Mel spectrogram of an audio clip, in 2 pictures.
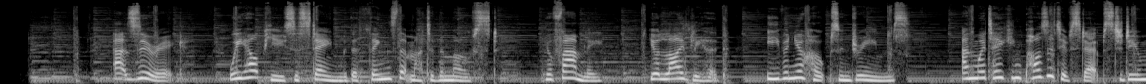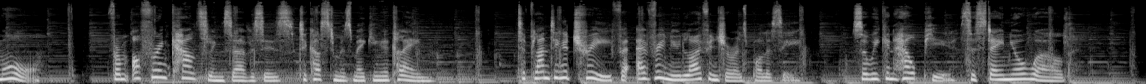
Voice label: female English commercial; English northern accents

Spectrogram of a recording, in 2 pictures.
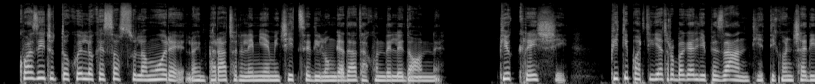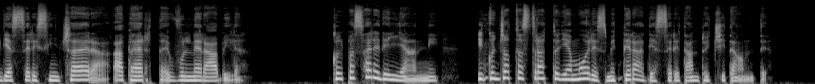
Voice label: female italian narration compilation

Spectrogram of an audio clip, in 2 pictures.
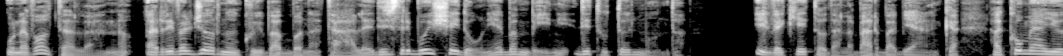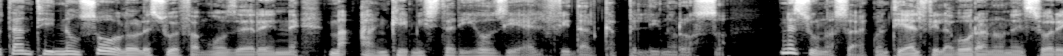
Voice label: male italian corporate compilation; voices

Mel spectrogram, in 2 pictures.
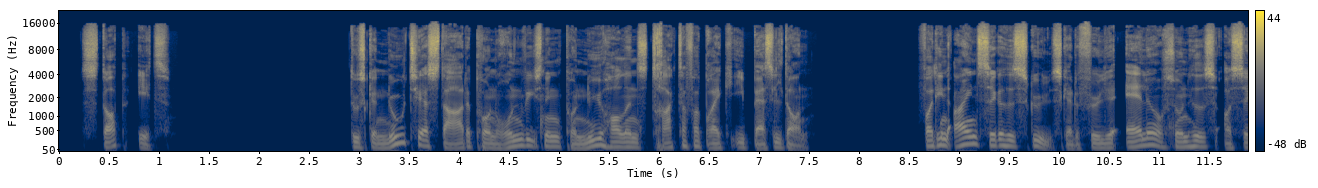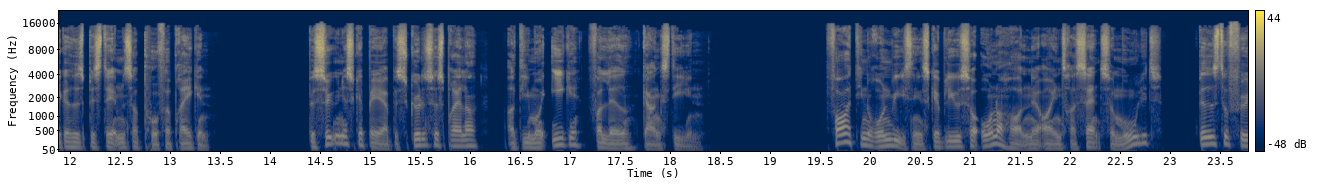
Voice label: voices male danish compilation

